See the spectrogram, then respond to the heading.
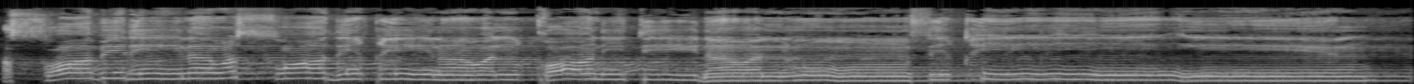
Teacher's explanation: صاد تو پر پڑھیں گے، کیوں؟ صاد حروف مستعلیہ میں سے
